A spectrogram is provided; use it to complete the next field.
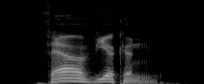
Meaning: to forfeit
- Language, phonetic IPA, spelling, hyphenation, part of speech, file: German, [fɛɐ̯ˈvɪʁkn̩], verwirken, ver‧wir‧ken, verb, De-verwirken.ogg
